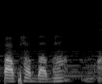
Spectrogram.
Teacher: होष्टव्य में पाफा, बाभा, मा होता है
